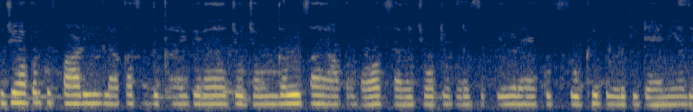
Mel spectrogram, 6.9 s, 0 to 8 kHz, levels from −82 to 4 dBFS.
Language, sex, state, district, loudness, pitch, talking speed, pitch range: Hindi, female, Chhattisgarh, Bilaspur, -20 LUFS, 220 Hz, 260 wpm, 210-230 Hz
